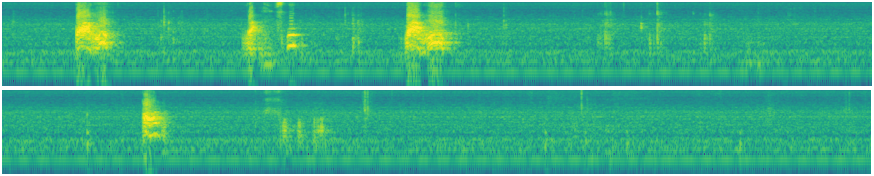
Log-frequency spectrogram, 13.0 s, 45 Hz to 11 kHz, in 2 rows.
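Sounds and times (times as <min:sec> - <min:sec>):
parrot imitating a cough: 0:00.6 - 0:00.9, 0:01.8 - 0:02.3, 0:03.0 - 0:03.4, 0:07.6 - 0:07.8.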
